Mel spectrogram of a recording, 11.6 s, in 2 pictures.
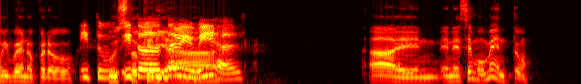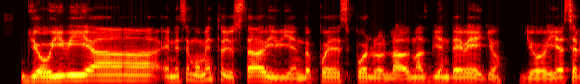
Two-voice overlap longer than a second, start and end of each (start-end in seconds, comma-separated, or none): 0.8-2.3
